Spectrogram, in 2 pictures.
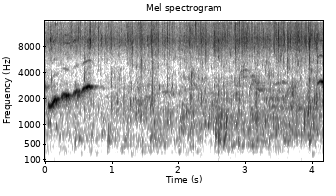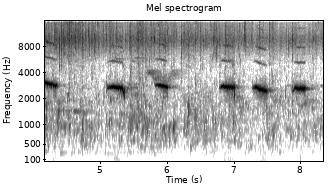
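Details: Wild white-rumped shama beside trickling water, giving a rising whistled slur, then short sharp high whistles repeated roughly every half second to second after a pause.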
